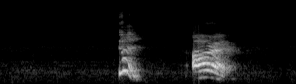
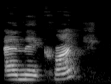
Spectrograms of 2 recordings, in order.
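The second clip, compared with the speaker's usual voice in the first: slow, expressive storybook reading; reading to children; 3 semitones lower, slower than usual. A narrator's reading. Teacher reading a story to children. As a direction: draw the kids into the story. Reads picture book aloud.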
